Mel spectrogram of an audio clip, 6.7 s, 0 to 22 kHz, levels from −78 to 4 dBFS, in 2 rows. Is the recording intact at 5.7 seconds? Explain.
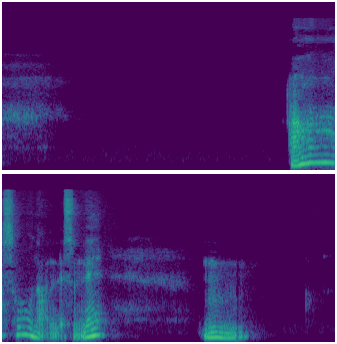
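No. Between 5.67 and 5.71 s there's short concealed packet loss: 20 ms of the speech never reached the decoder in time, so the receiver stretched the preceding sound over 12 ms and blended back in. It comes across as a quick smear or wobble.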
